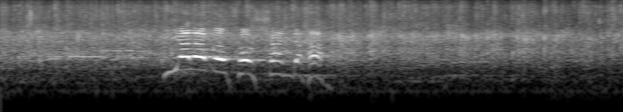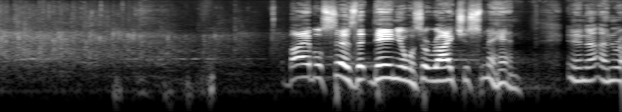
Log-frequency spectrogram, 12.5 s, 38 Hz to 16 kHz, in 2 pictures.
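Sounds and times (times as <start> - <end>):
excited voices shouting and cheering: 0.0 - 3.3
large audience applause: 0.0 - 8.7
speech: 1.7 - 3.5, 9.2 - 12.4.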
